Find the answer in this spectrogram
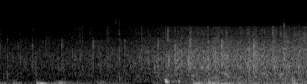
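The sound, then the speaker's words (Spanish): Crowd applause fills St. Peter's Square after a canonization proclamation, a dense crackle of many hands clapping that swells and holds steady through the second half, with no talking over it. “y escuchamos esos aplausos de esa plaza de San Pedro”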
